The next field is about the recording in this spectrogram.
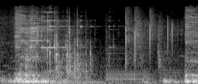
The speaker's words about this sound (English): Fill a tall glass with ice.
